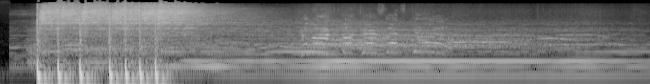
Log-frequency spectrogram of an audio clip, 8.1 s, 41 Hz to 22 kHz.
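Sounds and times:
hard drum hits: 0.5 - 3.3
man yelling to a crowd: 3.7 - 5.8.

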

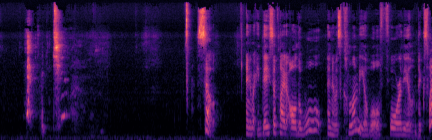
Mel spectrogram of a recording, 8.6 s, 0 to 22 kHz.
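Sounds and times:
sneeze set off by handling wool: 0.5 - 1.5
speech: 4.1 - 4.3, 4.9 - 8.6.

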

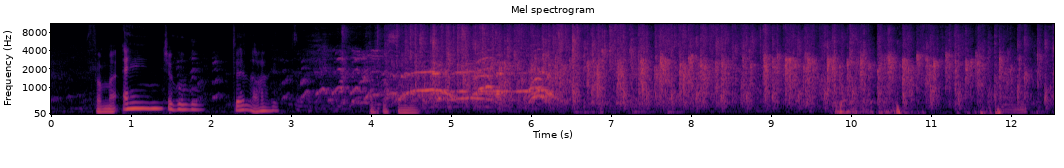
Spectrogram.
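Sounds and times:
speech: 0.6 - 3.3, 4.0 - 4.8
laughter: 1.5 - 4.9
audience applause: 3.6 - 12.5.

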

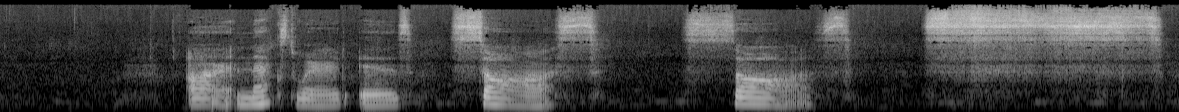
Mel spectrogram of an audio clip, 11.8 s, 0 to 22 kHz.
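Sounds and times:
speech: 1.9 - 5.8, 7.4 - 8.2
person imitating a snake's hiss: 9.3 - 11.7.

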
